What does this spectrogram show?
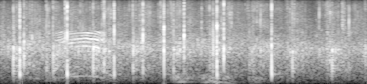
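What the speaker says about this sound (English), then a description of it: "Give everybody a round of applause for that." Applause from the audience at a State Bar of Georgia annual meeting, dense sustained clapping from many hands filling the room at steady loudness throughout, with a voice briefly audible beneath it.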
